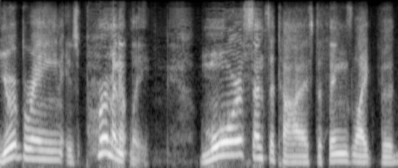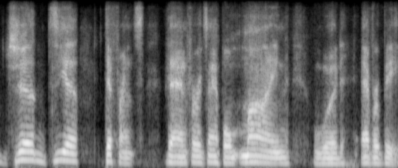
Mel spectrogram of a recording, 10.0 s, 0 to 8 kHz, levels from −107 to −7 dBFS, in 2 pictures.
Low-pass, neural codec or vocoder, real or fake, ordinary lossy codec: 7.2 kHz; codec, 16 kHz, 16 kbps, FreqCodec, smaller model; fake; Opus, 16 kbps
